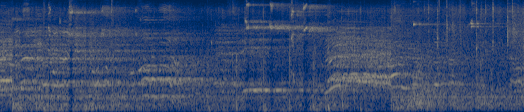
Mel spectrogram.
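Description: Indoor basketball game sounds in a large gym: a ball bouncing and sneakers squeaking on the court, with players' voices.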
